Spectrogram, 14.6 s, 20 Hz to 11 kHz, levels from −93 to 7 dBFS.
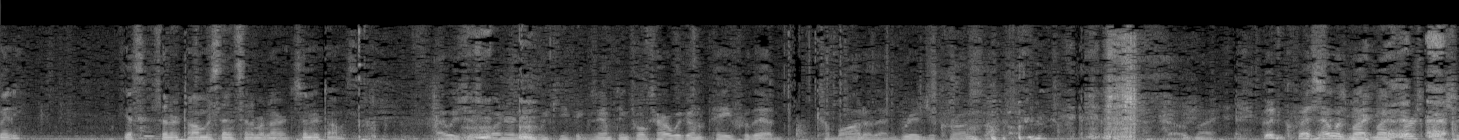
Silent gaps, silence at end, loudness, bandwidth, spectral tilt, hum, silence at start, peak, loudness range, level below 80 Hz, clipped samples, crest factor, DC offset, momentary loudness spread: none; 0 s; -28 LUFS; 9.4 kHz; -5.5 dB/octave; none; 0 s; -2 dBFS; 5 LU; -42 dBFS; under 0.1%; 24 dB; under 0.1%; 16 LU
